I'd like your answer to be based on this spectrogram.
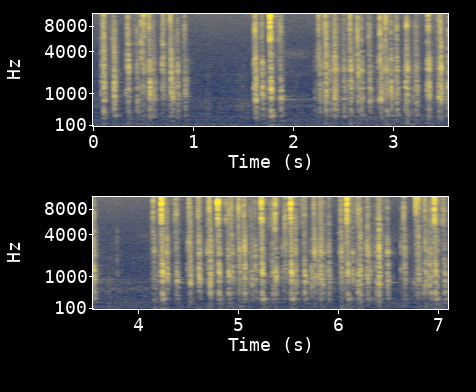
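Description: Fingertips type on a retro typewriter-style mechanical keyboard with round plastic keycaps and metal rims. Quick bursts of crisp, bright clicks are broken by two short pauses.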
